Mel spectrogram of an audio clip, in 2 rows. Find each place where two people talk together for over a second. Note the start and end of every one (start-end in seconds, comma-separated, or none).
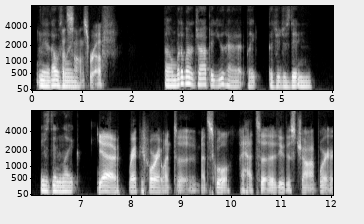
none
